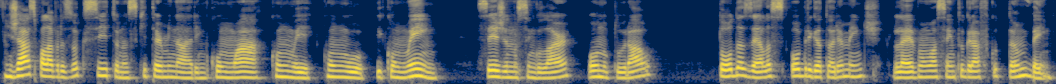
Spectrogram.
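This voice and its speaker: A woman's voice: fairly low pitch, warm tone. A woman teacher giving a recorded lesson, explaining patiently and often checking in with her students.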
